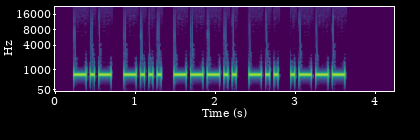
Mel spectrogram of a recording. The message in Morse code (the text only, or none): KB8DJ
